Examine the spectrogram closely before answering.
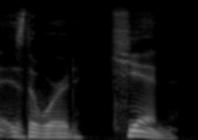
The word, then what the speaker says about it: quién: Okay, tip number 1 is the word quién. You want to make it one quick, sharp syllable. It sounds like quién.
